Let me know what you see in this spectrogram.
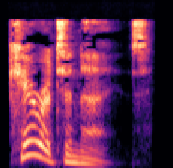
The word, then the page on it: keratinize: British English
